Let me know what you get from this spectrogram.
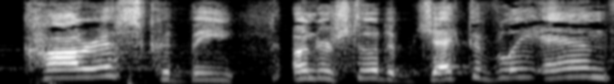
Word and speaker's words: charis: I'm trying to roll the R there. That's the way the pronunciation guide told me to say it. But charis, charis. You can say it that way. Charis, charis. I can't roll the R.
